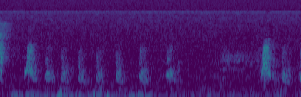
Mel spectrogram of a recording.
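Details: Scolding from a single male squirrel aimed at the person filming, part of nearly ten minutes of yelling: around ten quick rasping chucks in a steady series, a pause, then three more clipped notes over low-pitched rumble.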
